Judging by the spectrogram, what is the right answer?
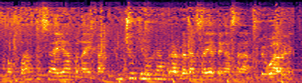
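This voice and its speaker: A man's voice: on the high side, a little fast. Earnest young man from Bali, roomy. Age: 20s. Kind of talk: testimonial. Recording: roomy, distant, over music.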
